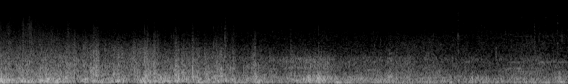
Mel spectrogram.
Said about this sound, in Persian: بعد 20 سال هوای شهر ابری شد. آسمان شروع کرد به باریدن.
